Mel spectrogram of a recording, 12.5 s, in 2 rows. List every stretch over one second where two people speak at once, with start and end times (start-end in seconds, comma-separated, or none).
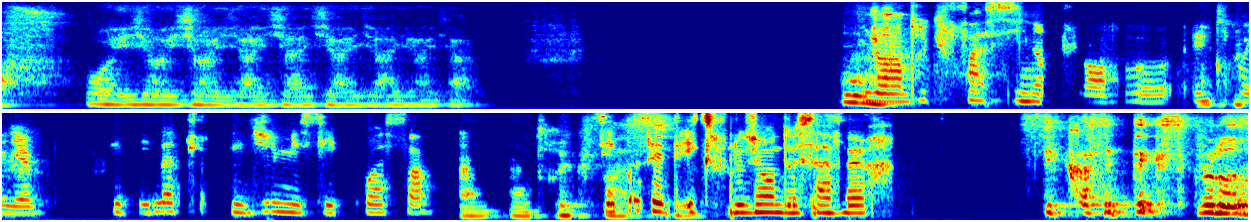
none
